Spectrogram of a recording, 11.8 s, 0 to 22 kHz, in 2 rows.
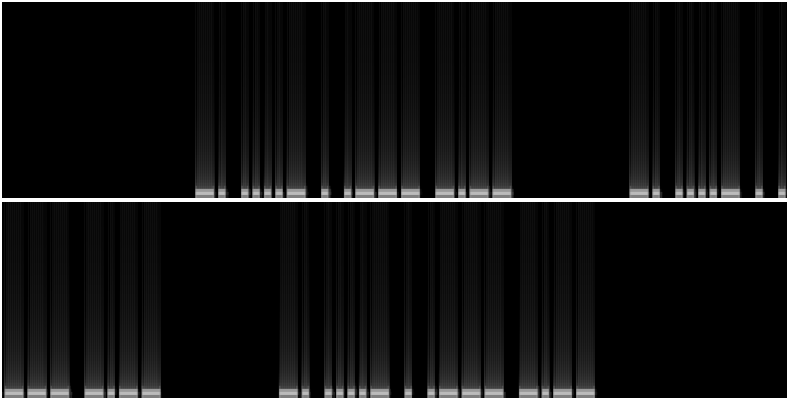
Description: Morse code, heard as a keyed tone, about 28 wpm, 700 Hz. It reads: N4EJY N4EJY N4EJY
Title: USA Call Signs - 5 Characters - Repeated 3x - 28wpm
